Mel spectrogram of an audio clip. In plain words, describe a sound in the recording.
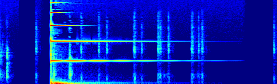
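A bright chime rings once and slowly fades.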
